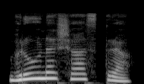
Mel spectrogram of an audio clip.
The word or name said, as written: ಭ್ರೂಣಶಾಸ್ತ್ರ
